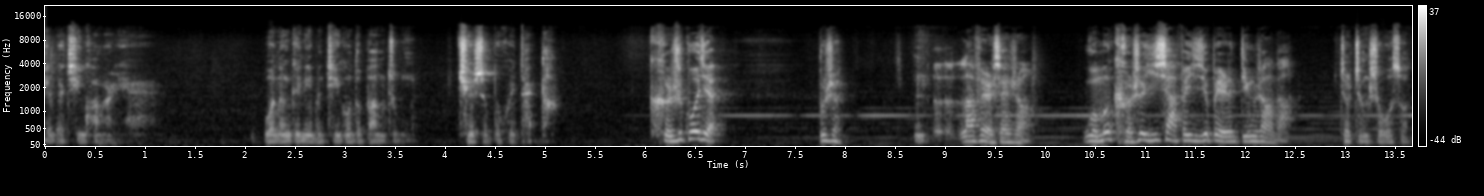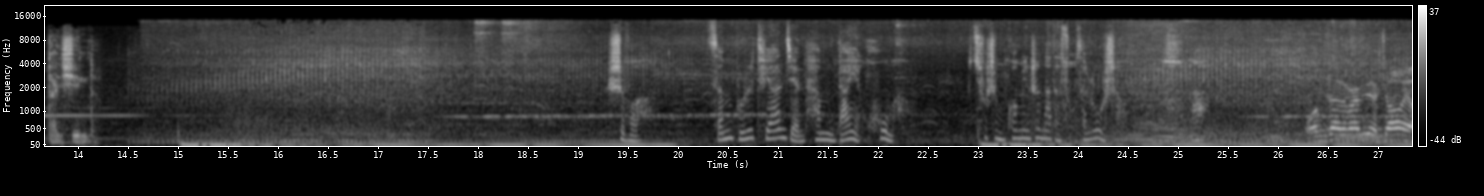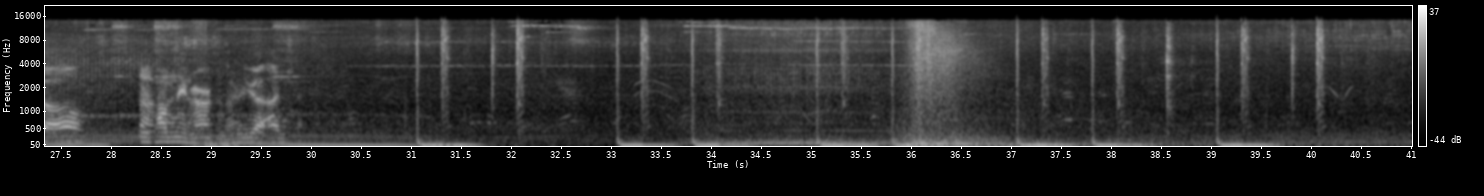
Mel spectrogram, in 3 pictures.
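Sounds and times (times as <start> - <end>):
city street ambience: 0.0 - 41.0
vehicle engine rumbling: 14.6 - 21.0, 21.8 - 41.0.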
